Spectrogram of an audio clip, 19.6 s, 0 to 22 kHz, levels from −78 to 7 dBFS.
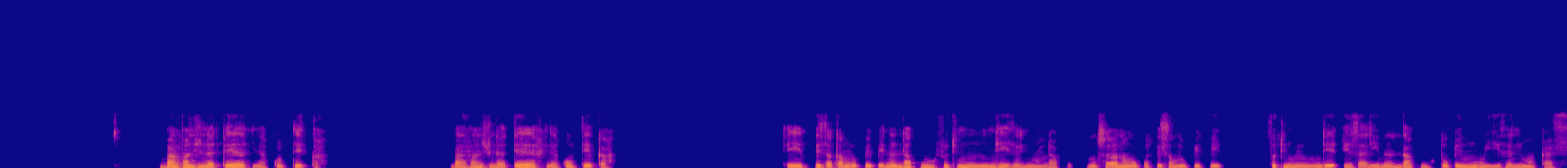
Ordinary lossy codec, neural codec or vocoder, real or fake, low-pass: AAC, 48 kbps; autoencoder, 22.05 kHz, a latent of 192 numbers a frame, VITS, trained on one speaker; fake; 7.2 kHz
